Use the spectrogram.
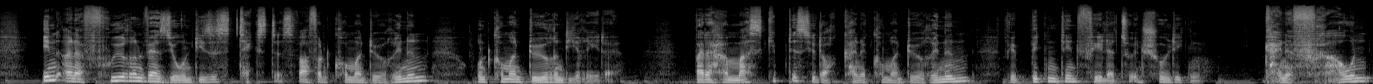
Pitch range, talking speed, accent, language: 95-150 Hz, 125 wpm, German, German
